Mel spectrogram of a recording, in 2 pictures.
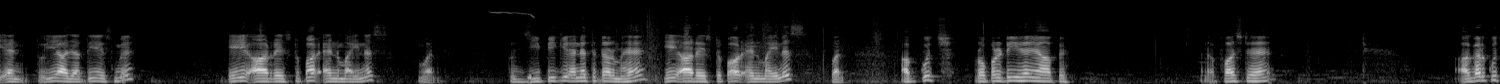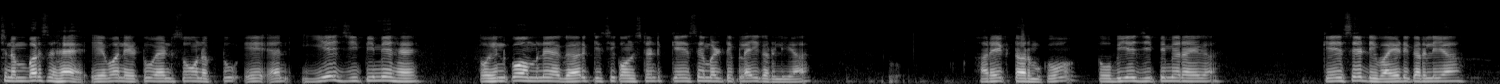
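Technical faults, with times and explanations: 6.64 s and 14.75 s, compressed frames skipped: at each point the sound jumps ahead by about 20 ms because one or more compressed frames never reached playback, either missing from the file or rejected by the decoder as damaged. On a spectrogram a thin vertical seam appears where harmonics and textures fail to line up.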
